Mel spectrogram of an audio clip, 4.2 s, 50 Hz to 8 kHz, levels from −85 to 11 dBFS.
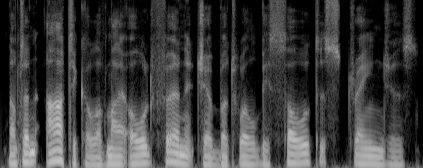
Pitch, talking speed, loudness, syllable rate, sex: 100 Hz, 185 wpm, -20 LUFS, 4.9 syllables/s, male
